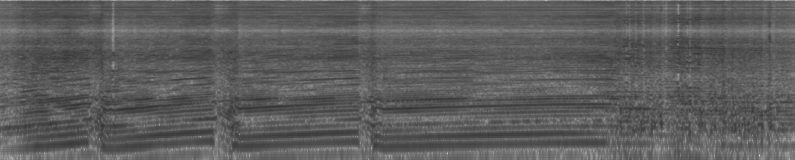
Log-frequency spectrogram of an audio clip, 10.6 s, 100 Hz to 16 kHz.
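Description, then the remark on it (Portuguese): A loud Porsche six-cylinder engine revs hard and accelerates through several gear changes, each shift briefly dropping the pitch before it climbs again, continuous with no talking. “Se você é um cara muito, mas muito ligado aí com carros da década de 60 aos anos vai 80, 90, você já identificou aí que é um ronco de seis cilindros se você é um cara um pouco mais hardcore, vai identificar que é um ronco de Porsche, né?”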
